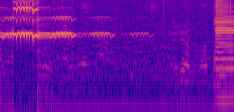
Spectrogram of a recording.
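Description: A high, shrill chirping tone: two loud chirps, then three fainter ones fading away.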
